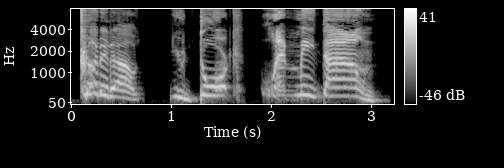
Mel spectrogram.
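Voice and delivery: high, loud protest, drawn out at the end; furious scream. A narrator's reading. Hoisted upside down, Joey protests to Tom, furious scream. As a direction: shriek to be put down. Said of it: "Joey screamed".

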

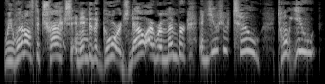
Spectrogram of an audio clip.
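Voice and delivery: very high, loud, mounting insistence; frantic woman. Acted. Willa insisting the mother remembers the crash, frantic. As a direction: press them frantically, climbing to a cry.

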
